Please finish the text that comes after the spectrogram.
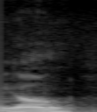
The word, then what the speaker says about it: Jung: and stuff like that I want to say Jung but that's not how you say it but it's Carl Young it is so important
